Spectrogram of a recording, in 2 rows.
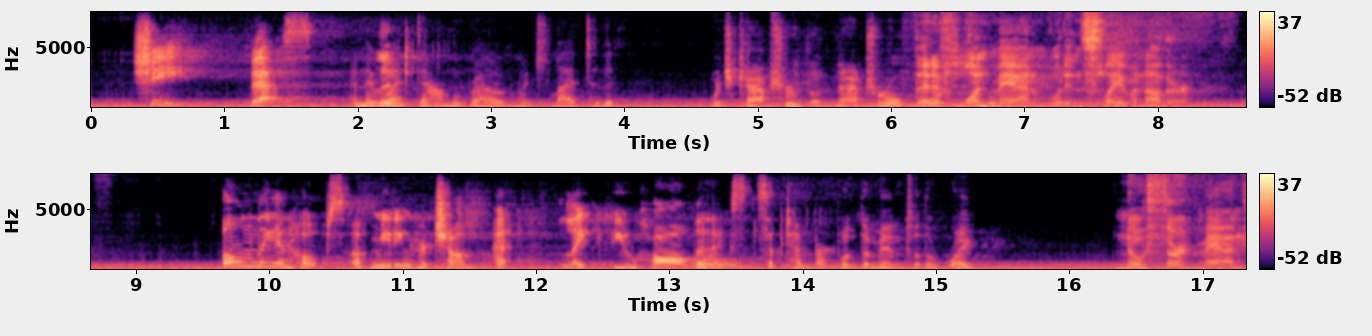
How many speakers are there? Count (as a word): four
